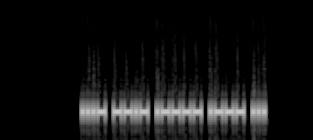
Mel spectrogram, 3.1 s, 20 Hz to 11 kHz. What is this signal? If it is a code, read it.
Morse code, heard as a keyed tone, about 44 wpm, 700 Hz. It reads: VQ1JS
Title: Code Groups - 5 Letter:Numbers - 45wpm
